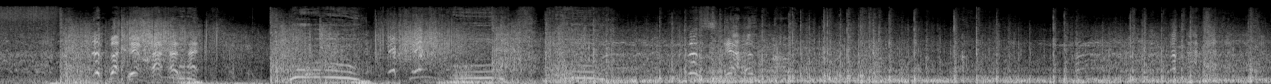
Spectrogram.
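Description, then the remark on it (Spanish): Repeated sharp bangs of firework rockets crack out in quick, uneven bursts over a noisy crowd at a women's march, with voices shouting and chattering throughout. “Quería parar la marcha de ustedes, las mujeres, con esos cohetes.”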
